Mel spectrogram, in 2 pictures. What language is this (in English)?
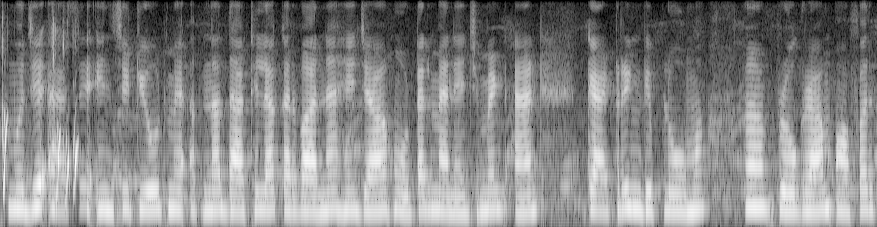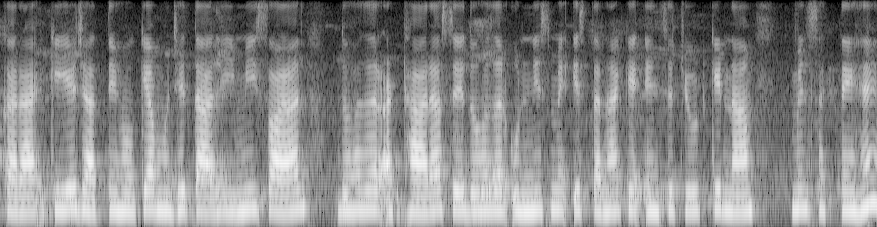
Urdu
